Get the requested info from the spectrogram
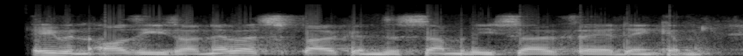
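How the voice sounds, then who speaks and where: In a rural Australian accent, a man talks at a moderate pace with a fairly low pitch and fairly even intonation. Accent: broad rural Australian. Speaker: guest on talk show. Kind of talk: casual chat.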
